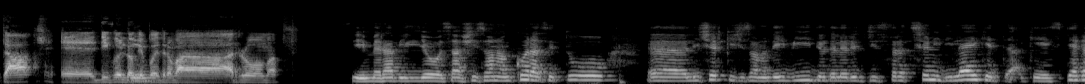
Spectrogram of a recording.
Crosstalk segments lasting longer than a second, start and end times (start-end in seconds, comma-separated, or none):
none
